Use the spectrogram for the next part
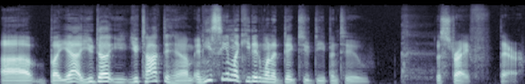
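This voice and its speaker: A man's voice: mid-range voice, very animated, moderate pace, pushed and bright, no echo, studio quality. A man co-hosting a music podcast, chatting casually and playfully with his co-host. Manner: chatty, playful, slips into put-on accents. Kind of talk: casual chat.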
